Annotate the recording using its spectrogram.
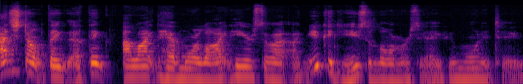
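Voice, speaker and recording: A somewhat breathy woman's voice in a Southern US accent, very deep and low in pitch, with ordinary pitch variation, a fairly quick pace, and hardly any pauses. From US South, Alabama. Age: 60s. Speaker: beauty vlogger. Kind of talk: makeup tutorial livestream. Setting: live stream. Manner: casual, chatty.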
